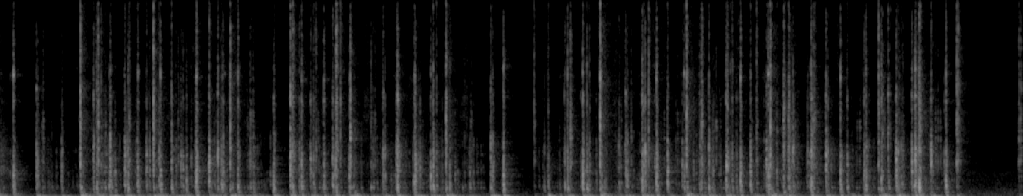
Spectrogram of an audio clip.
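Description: Rapid fingertip typing with short nails on a full-size black plastic computer keyboard with German key labels and hollow keys, using both hands. Dense, sharp clicks with bright tops run steadily over a low hum and briefly pause around the four-second mark. The tapping fades out at the end.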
